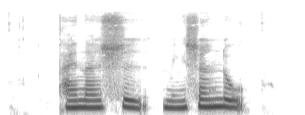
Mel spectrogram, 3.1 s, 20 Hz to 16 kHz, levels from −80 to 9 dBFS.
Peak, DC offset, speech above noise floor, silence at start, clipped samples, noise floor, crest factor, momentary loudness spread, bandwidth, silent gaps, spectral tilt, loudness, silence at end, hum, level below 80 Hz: -12 dBFS; under 0.1%; 41 dB; 0.6 s; under 0.1%; -66 dBFS; 14 dB; 9 LU; 11.5 kHz; none; -5.5 dB/octave; -26 LUFS; 0.65 s; none; -70 dBFS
